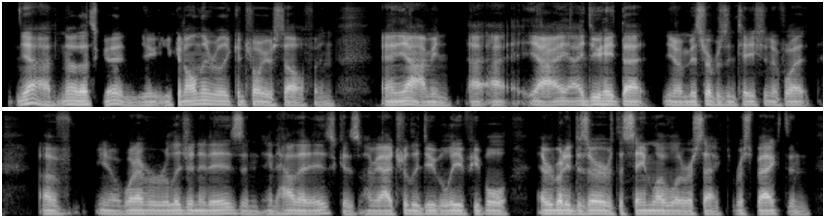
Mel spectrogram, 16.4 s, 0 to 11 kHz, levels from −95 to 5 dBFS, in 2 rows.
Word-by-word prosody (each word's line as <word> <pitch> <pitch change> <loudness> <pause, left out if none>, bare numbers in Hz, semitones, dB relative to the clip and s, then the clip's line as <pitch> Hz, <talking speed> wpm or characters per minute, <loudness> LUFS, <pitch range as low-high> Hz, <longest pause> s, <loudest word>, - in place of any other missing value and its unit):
Yeah, - - +3
no, 100 +1 +1
that's 100 -1 +4
good. 95 -7 -1
You 85 +2 -4
you 85 0 -5
can 100 0 -1
only 105 +3 +3
really 100 -2 0
control 90 +1 -1
yourself 80 -2 -1
and 75 -1 -11 0.4
and 90 +1 +3
yeah, 100 -3 +6
I 80 - +2
mean, 80 -4 -3 0.2
I 90 - -2
I 90 0 -2 0.2
yeah, 85 - +4
I 95 +1 +1
I - - +2
do 100 +2 +3
hate 100 -3 +4
that, 90 -2 +4 0.2
you 95 - -3
know, 85 - +1
misrepresentation 90 0 -2
of 85 -1 -6
what 90 -1 0 0.5
of, 90 +2 -3 0.2
you 95 -2 -6
know, 85 -1 -5
whatever 90 +1 0
religion 90 +1 0
it 90 0 -1
is 95 0 +1
and 80 -3 -8
and 80 +1 -8
how 90 +2 0
that 85 -1 +2
is 95 +4 -3
'cause, 80 -2 -6
I 85 - -7
mean, 85 0 0
I 85 0 +4
truly 90 0 -2
do 90 +1 -1
believe 85 0 +1
people 90 -2 -1 0.3
everybody 95 0 +4
deserves 90 0 +2
the 85 - -6
same 90 +2 +2
level 85 -1 +1
of 85 - 0
resect 80 0 -2
respect 85 0 0
and 80 0 -10
90 Hz, 210 wpm, -25 LUFS, 85-95 Hz, 0.5 s, yeah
